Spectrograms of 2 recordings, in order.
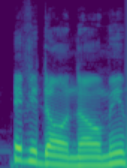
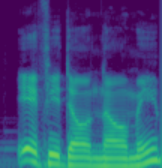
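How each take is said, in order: First: It is read quickly, with little spacing. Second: It is read slowly, with words spaced out. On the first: The speaker calls it wrong. "I'm reading that too fast" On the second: The speaker calls it right. "I had to space out"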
